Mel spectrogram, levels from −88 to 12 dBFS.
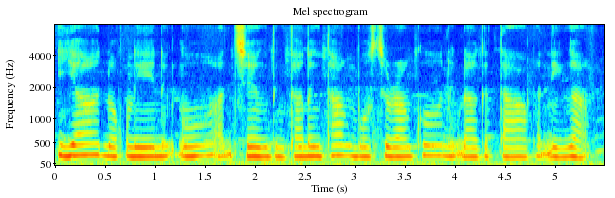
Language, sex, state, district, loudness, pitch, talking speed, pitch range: Garo, female, Meghalaya, West Garo Hills, -15 LUFS, 205 Hz, 110 wpm, 195-220 Hz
